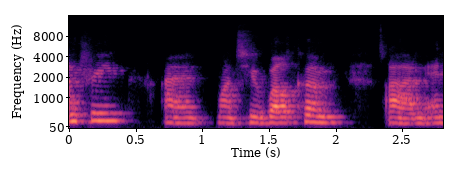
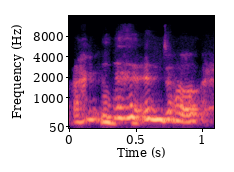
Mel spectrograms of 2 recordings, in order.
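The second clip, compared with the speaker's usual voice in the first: a burst of laughter through the word, louder and higher; laughing; 6 semitones higher, 11 dB louder than usual. Real, not acted. Introducing the guest speaker to the seminar audience, laughing. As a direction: laugh it out, amused at the coincidence.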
